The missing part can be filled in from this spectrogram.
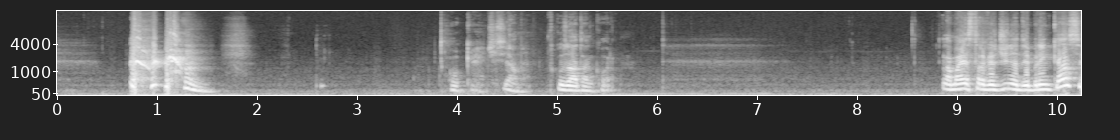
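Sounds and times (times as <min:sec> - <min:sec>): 
faint breath: 0:00.0 - 0:00.6, 0:01.6 - 0:02.0, 0:06.0 - 0:07.5
person coughing: 0:00.7 - 0:01.8
rough voiced throat clearing: 0:00.8 - 0:01.8
speech: 0:01.3 - 0:01.6, 0:03.9 - 0:05.7, 0:08.8 - 0:10.2.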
